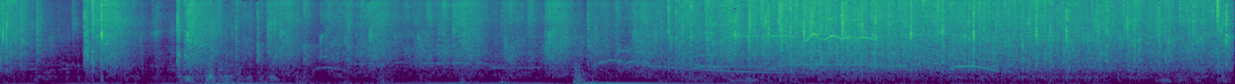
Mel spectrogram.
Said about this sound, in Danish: Jamen, så skal I lige klappe med. Det er jo en særlig gospelaften.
